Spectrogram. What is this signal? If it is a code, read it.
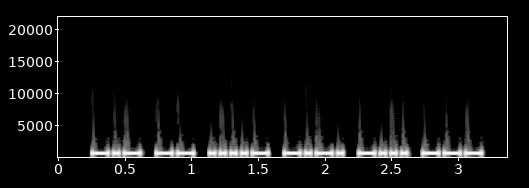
Morse code, heard as a keyed tone, about 31 wpm, 700 Hz. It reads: KM4CBO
